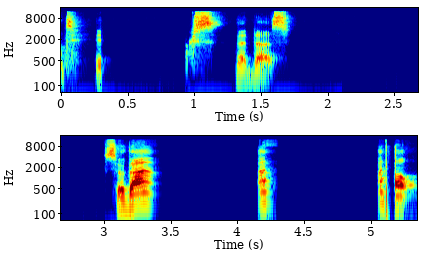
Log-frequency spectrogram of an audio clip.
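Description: A man speaks calmly in short bursts, heard through an online call.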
